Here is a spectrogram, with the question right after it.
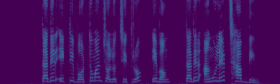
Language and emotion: Bengali, neutral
